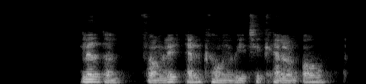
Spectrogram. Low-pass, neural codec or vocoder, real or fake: 10.8 kHz; none; real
